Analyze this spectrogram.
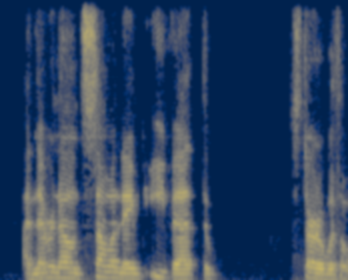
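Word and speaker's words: Yvette: Well, I've never heard the name Yevet or Yevet in my life. It's I've always heard EVET and it's spelled Y V T.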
